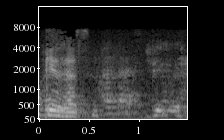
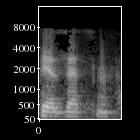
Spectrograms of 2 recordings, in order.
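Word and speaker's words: Piaseczner: And they blossomed, he became the Besetzner Rebbe. And am I pronouncing it right? – Piazetzner. – How do you pronounce it? – Piazetzner. – Piazetzner, Rebbe.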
